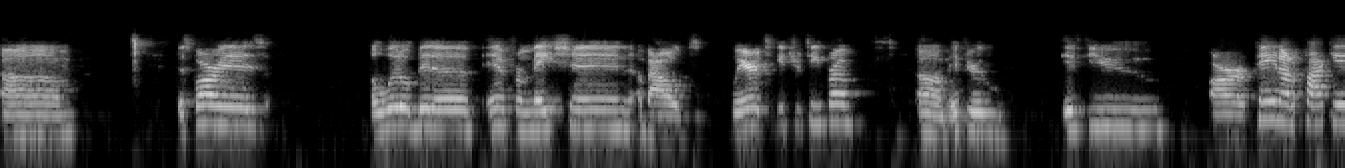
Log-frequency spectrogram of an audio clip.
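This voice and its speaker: Very slow and marked by long, frequent pauses, a man speaks at a high pitch. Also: ordinary pitch variation. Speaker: vlogger. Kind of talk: casual vlog. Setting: webcam recording. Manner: many fillers, um-heavy.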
